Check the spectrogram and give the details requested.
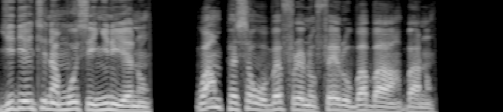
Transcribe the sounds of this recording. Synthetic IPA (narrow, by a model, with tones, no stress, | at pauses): d͡ʑi˦di˦e˦n̩˦tʰi˦nã˨mo˦se˨ɲĩ˦nɪ̃˨jɛ˨nʊ̃˦ | wã˦m˦pʰɛ˨sɛ˦wɔ˨bɛ˦fɾɛ˨nʊ̃˨fɛː˦˨ɾo˨ba˦baː˨ba˨nʊ̃˨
